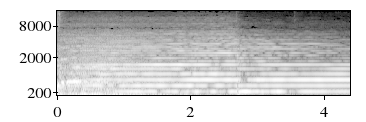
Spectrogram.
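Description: Live-looped electric guitar tuned to A=444 Hz: a chord struck at the start rings on into steady held notes, with a low sustained note joining about a second in.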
